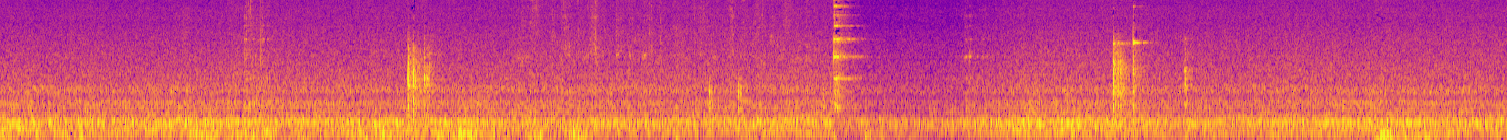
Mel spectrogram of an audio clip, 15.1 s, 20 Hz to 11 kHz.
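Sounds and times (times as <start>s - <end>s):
steady low hum: 0.0s - 15.0s
whisk clinking against ceramic bowl: 5.6s - 8.7s.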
